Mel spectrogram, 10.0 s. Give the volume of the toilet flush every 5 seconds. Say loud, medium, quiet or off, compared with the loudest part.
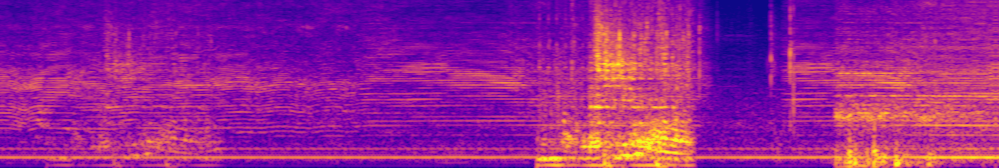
quiet, loud.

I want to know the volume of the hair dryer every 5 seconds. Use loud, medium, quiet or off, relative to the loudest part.
off, loud.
